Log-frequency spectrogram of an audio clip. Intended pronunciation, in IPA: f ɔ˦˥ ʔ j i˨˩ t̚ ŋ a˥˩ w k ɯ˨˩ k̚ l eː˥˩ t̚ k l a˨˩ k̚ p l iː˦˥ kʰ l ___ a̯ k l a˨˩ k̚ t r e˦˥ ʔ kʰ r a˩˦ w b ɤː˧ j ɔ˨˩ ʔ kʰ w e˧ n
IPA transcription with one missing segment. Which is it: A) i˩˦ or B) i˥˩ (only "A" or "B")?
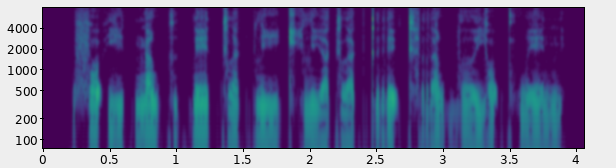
A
